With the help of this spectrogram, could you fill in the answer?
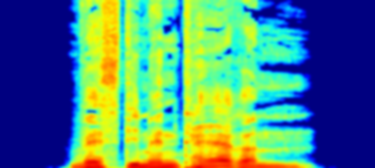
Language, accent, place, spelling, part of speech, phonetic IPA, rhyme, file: German, Germany, Berlin, vestimentärem, adjective, [vɛstimənˈtɛːʁəm], -ɛːʁəm, De-vestimentärem.ogg
- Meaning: strong dative masculine/neuter singular of vestimentär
